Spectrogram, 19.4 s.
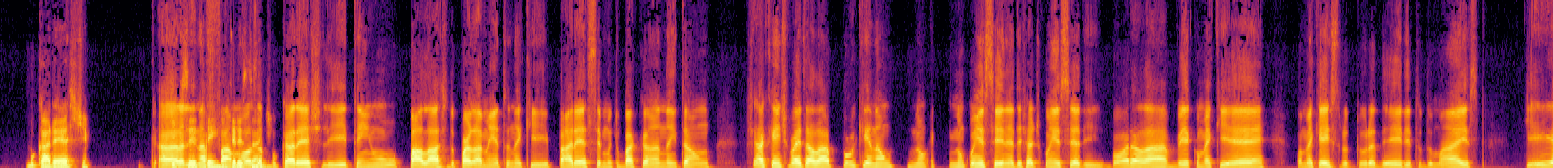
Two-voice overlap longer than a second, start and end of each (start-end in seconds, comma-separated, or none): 2.1-3.5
